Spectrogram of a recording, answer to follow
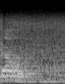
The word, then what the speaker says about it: Yahweh: Most likely, the most accurate pronunciation is Yahweh.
